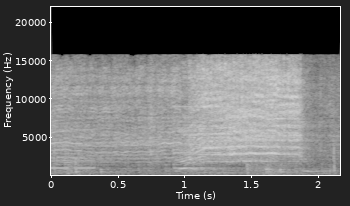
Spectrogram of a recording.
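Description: A tracked LEGO Mindstorms robot's electric drive motors whining as it drives and turns. The whine starts abruptly about a second in and cuts off just before the end, over murmuring voices in a hall.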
